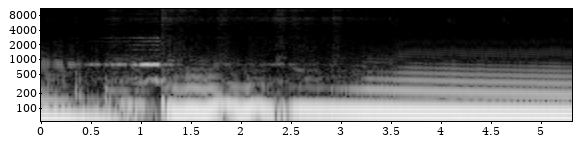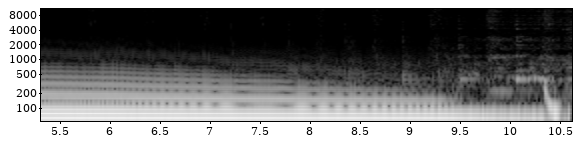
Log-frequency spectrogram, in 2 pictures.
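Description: Dance remix music played very loud through a huge sound-system speaker stack: heavy, steady bass under a buzzing synth drone that slides slowly down in pitch over several seconds. The beat comes back right at the end.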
